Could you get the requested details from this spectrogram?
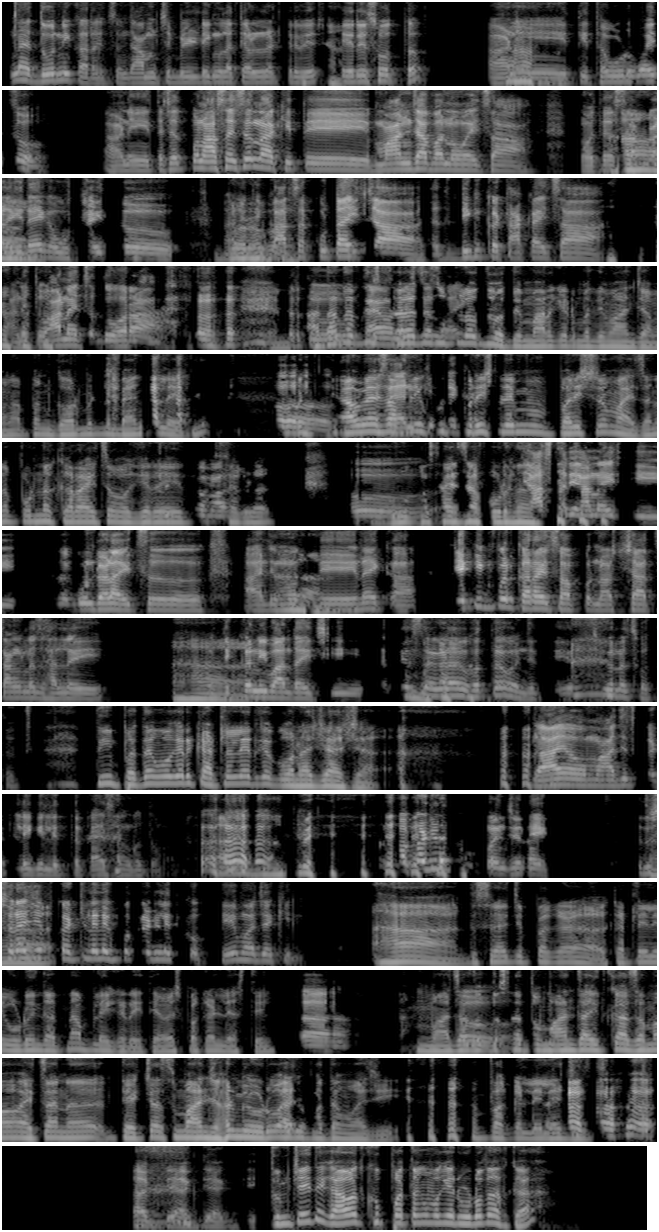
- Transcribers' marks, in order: tapping; other background noise; chuckle; chuckle; unintelligible speech; in English: "ग्रुप"; chuckle; in English: "चेकिंग"; other noise; laughing while speaking: "बरं"; in English: "रिच्युअलच"; chuckle; laughing while speaking: "अरे बापरे!"; chuckle; laugh; laughing while speaking: "त्याच्याच मांज्यावर"; chuckle; laughing while speaking: "पकडलेल्याचीच"; laugh; chuckle
- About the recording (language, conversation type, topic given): Marathi, podcast, लहानपणीची कोणती परंपरा अजूनही तुम्हाला आठवते?
- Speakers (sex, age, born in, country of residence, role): male, 30-34, India, India, host; male, 35-39, India, India, guest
